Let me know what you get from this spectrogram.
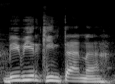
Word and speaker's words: Vivir Quintana: Y Vivir Quintana.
